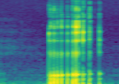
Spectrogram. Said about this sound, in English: Burp brought to you by Liquid Death. Sparkling water straight from the Alps.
